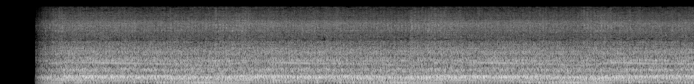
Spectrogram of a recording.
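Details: Onan MicroQuiet 4000 generator with clean carb, new air filter, constant fuel pump flow and near-new spark plug: engine runs with a lumpy, uneven beat instead of a smooth drone; rough idle, cause not found.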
